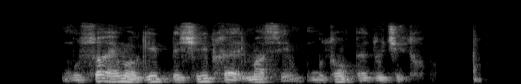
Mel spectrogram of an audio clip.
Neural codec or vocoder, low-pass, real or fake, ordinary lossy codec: none; 7.2 kHz; real; Opus, 32 kbps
